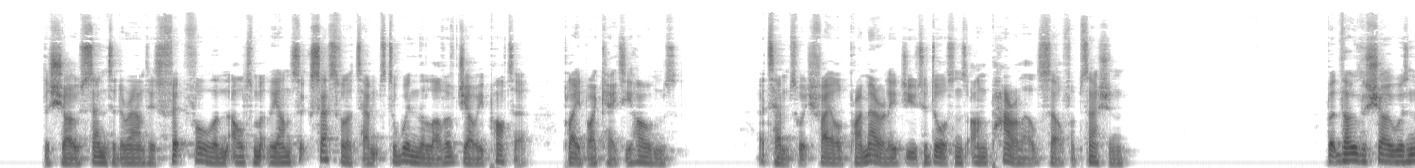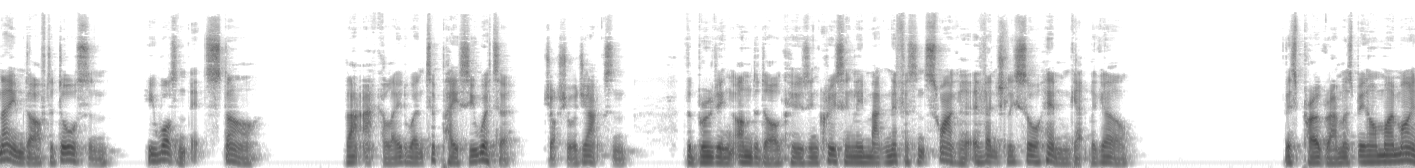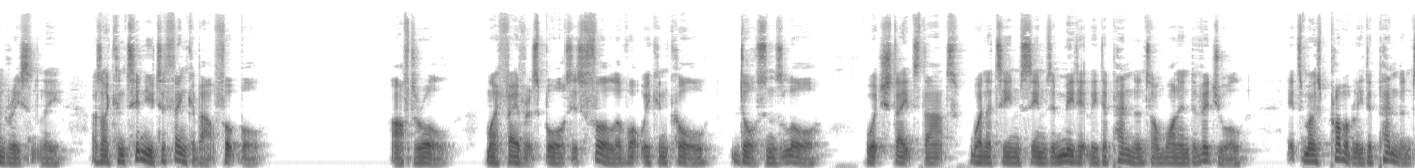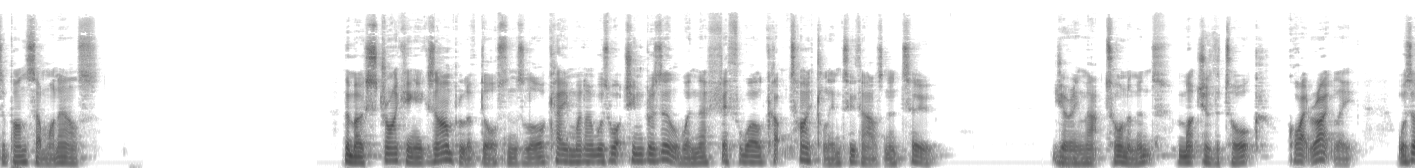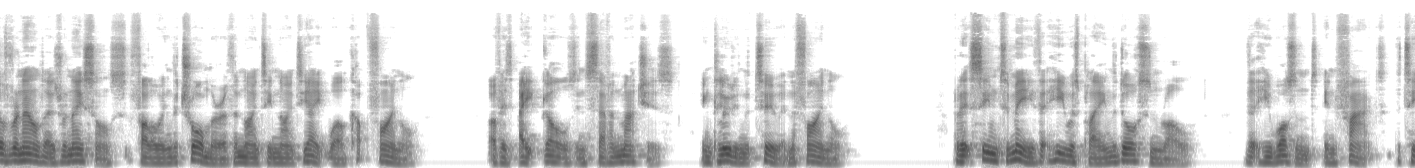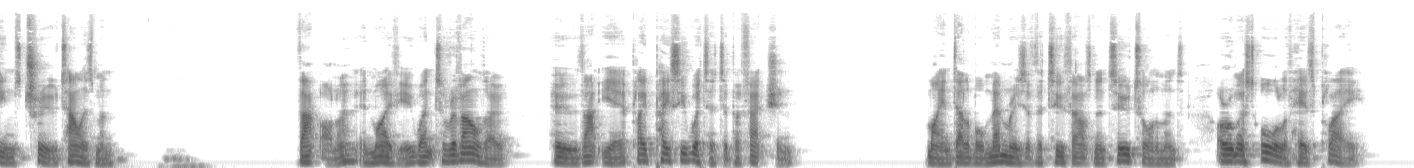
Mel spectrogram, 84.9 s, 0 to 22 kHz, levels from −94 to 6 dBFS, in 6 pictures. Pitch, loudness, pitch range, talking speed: 90 Hz, -32 LUFS, 85-105 Hz, 155 wpm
